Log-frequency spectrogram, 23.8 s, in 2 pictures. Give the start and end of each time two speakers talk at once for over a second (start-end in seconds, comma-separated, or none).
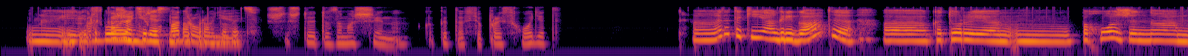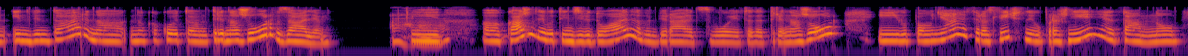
0.6-2.4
